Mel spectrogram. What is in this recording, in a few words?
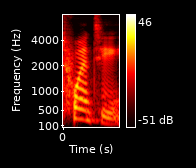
"twenty", female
